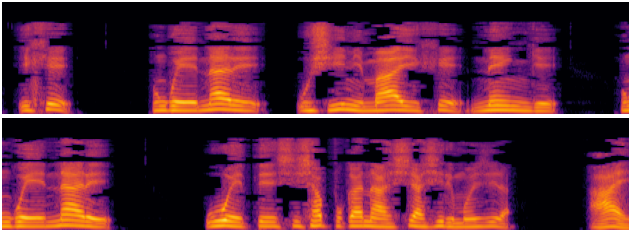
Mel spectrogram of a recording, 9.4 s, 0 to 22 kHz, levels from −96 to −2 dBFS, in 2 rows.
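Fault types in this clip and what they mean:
WMA compression: The speech sounds washy and plainly ringing from start to finish, with a hiss that swells and fades along with the voice, and nothing is heard above 10.1 kHz, so the top end is dull. The likely cause is a transform codec such as WMA at a low bitrate, consistent with a stream of about 32 kbps. Its quantisation noise smears across tens of milliseconds around each sound, and weak high-frequency detail is discarded entirely.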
